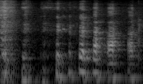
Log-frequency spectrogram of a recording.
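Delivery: high, changed-voice laugh; big laugh. Real, not acted. Laughing at the coworker's quote, high pitched. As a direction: burst into laughter.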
